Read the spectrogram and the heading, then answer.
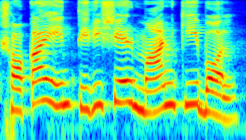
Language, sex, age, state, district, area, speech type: Bengali, female, 45-60, West Bengal, Paschim Bardhaman, rural, read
